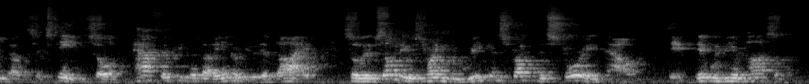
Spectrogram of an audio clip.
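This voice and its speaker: A man at a fairly quick pace amid audible room echo. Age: 70s. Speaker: author and local historian. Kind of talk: public lecture.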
